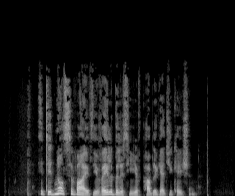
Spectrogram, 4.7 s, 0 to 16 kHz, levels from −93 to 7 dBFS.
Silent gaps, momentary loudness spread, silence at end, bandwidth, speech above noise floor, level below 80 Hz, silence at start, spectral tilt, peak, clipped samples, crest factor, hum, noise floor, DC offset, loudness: none; 13 LU; 0.8 s; 10.5 kHz; 56 dB; -68 dBFS; 0.8 s; -5.5 dB/octave; -2 dBFS; under 0.1%; 20 dB; none; -76 dBFS; under 0.1%; -21 LUFS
